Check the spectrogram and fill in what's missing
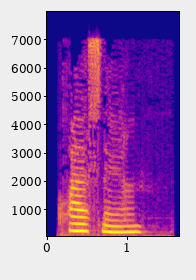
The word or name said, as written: classman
